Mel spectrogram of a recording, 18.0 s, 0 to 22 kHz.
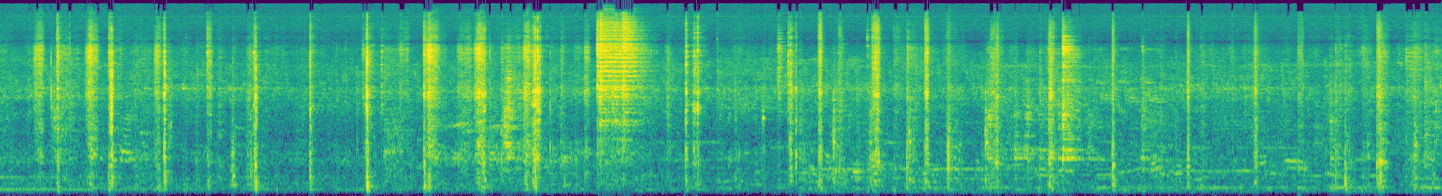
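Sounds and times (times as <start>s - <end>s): sharp knocks and clinks: 7.4s - 8.2s.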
